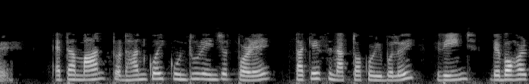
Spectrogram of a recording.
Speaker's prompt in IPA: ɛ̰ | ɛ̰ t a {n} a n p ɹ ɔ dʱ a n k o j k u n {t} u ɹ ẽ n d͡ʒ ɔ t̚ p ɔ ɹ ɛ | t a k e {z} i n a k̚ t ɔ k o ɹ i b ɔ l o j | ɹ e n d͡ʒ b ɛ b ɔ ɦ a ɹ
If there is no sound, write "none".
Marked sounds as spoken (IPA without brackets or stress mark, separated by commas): m, t, s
